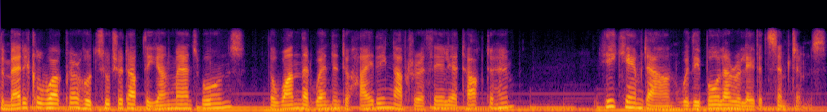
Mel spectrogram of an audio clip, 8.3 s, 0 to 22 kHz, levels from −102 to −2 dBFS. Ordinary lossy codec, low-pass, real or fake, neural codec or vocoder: Opus, 16 kbps; 7.2 kHz; real; none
